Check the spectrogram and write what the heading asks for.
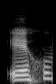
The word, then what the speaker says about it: erro: Ahoo means mistake. Error very commonly used in workspace. Error or mistake.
